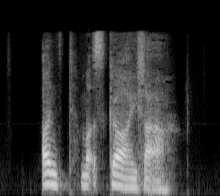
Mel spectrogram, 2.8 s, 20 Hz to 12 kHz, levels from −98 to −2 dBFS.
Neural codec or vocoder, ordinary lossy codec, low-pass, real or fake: codec, 16 kHz, 0.5 kbps, X-Codec, HuBERT features, trained on LibriSpeech; AAC, 32 kbps; 7.2 kHz; fake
